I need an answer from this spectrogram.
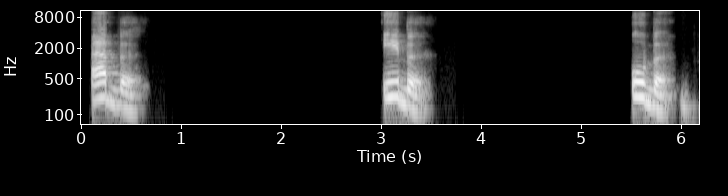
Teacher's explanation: دونوں ہونٹوں کو ملاتے وقت جہاں با کی آواز ختم ہوتی ہے تو وہ مقام حرف با کا مخرج ہے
